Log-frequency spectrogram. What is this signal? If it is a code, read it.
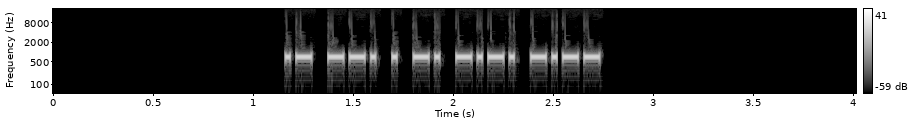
Morse code, heard as a keyed tone, about 47 wpm, 700 Hz. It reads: AGENCY
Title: Six Letter Words - 45wpm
